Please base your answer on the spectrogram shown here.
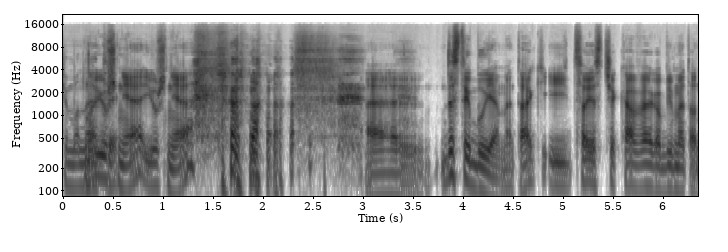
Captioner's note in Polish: śmiech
